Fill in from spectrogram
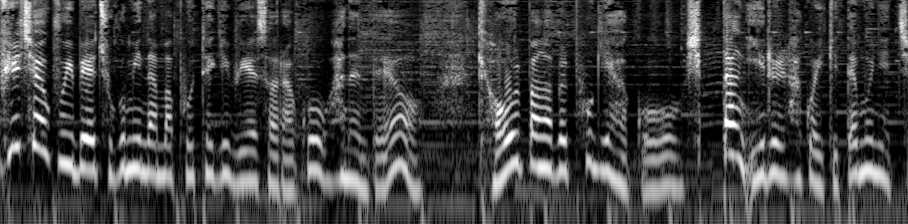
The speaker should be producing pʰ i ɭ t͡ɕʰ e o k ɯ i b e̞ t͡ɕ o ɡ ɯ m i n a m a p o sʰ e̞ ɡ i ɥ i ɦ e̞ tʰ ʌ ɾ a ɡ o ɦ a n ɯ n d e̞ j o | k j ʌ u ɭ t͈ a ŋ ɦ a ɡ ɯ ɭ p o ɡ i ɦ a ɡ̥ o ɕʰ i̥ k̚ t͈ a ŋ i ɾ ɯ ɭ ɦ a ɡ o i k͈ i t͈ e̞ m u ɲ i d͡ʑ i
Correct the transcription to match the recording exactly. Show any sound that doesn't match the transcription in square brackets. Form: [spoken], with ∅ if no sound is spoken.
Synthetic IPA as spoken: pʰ i ɭ t͡ɕʰ e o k [u] i b e̞ t͡ɕ o ɡ ɯ m i n a m a p o [tʰ] e̞ ɡ i ɥ i ɦ e̞ [sʰ] ʌ ɾ a ɡ o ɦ a n ɯ n d e̞ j o | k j ʌ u ɭ [p͈] a ŋ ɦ a ɡ ɯ ɭ [pʰ] o ɡ i ɦ a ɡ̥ o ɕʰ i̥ k̚ t͈ a ŋ i ɾ ɯ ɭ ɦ a ɡ o i k͈ i t͈ e̞ m u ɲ i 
